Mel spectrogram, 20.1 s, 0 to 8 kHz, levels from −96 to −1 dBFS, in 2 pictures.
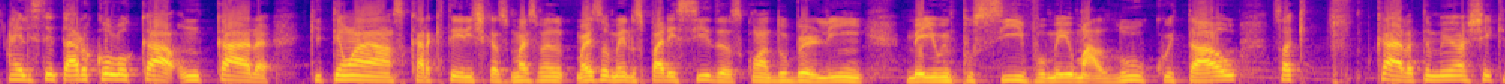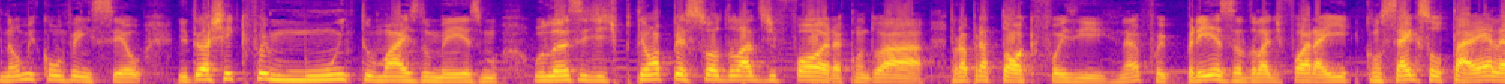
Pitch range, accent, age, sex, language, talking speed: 130-170 Hz, Brazilian, 20-39, male, Portuguese, 210 wpm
